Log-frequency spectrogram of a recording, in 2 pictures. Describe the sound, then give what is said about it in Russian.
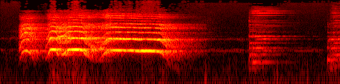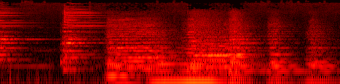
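A rooster crows in one long, loud, strained call, followed by a few shorter separate calls and then a lower, steadier sustained sound. “уже кричит петух”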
